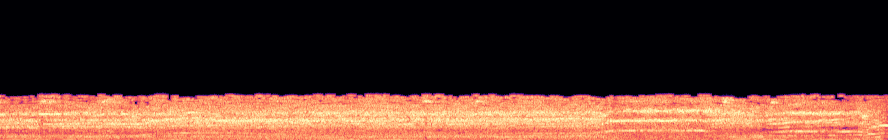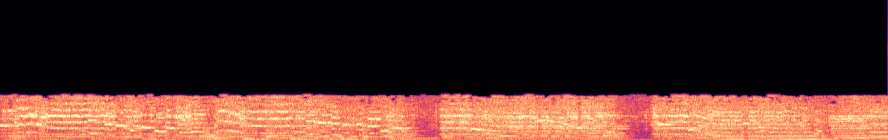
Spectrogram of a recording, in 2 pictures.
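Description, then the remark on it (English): A fire engine roars away, its siren wailing in rising and falling sweeps over a heavy, continuous engine rumble. The sound is loud and dense, lasting about twenty seconds with no talking. “This fire engine for Let's Pretend, Puss in Boots, and Points North. Step on it.”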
